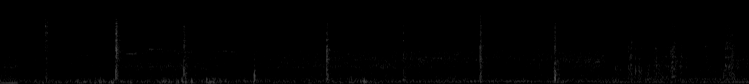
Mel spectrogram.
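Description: Hoe blade chopping into soil and manure, a faint series of sharp strikes about every half second to a second.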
